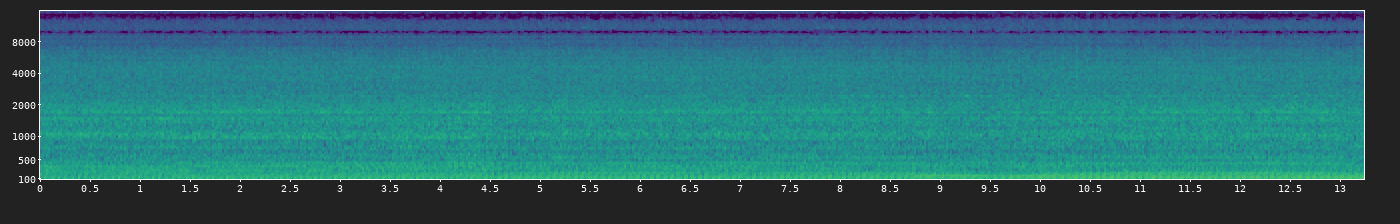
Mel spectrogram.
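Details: Kubota ZD28 zero-turn mower with a D1105 diesel, at low idle after cleaning fuel injectors and replacing fuel filters: a steady rattle that sags and deepens as the engine bogs down. No fuel leaks were found, and the cause is still unresolved.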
